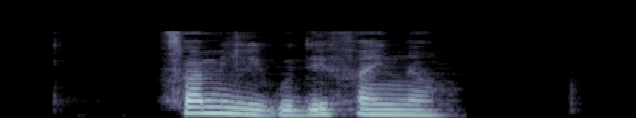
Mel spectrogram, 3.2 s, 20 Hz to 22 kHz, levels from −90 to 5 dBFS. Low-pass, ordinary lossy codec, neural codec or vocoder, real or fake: 7.2 kHz; MP3, 48 kbps; none; real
